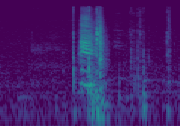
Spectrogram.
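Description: A wooden chest lid thumps shut.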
